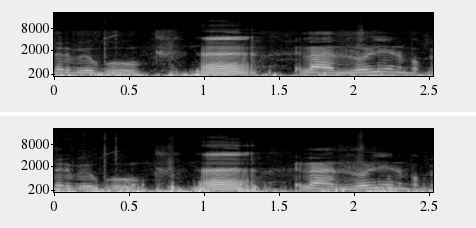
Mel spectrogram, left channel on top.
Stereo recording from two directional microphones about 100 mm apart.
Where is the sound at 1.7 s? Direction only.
35° left (ahead or behind).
